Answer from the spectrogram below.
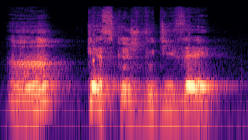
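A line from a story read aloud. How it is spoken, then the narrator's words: Exclaimed. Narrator (French): s'écria Courapier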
